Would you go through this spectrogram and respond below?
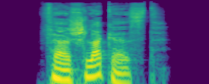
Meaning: second-person singular subjunctive I of verschlacken
- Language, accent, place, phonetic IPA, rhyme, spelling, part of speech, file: German, Germany, Berlin, [fɛɐ̯ˈʃlakəst], -akəst, verschlackest, verb, De-verschlackest.ogg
